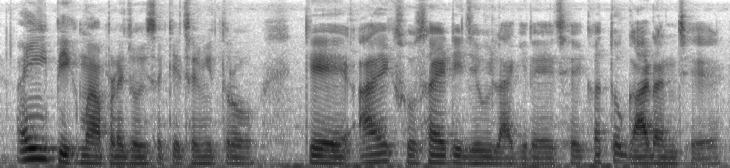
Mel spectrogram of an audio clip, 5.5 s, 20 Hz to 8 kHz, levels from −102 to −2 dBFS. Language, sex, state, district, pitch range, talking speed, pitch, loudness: Gujarati, male, Gujarat, Valsad, 110-125 Hz, 220 wpm, 110 Hz, -18 LUFS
